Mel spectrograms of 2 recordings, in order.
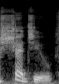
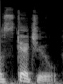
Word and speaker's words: schedule: 英国人呢往往是把它读作 schedule，可是美国英语呢，它这种发音模式和古英语是不一样的，要读作 schedule，表示工作安排呀，日程安排。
